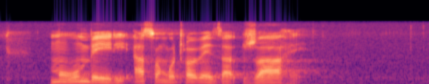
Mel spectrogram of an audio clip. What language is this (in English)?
Venda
